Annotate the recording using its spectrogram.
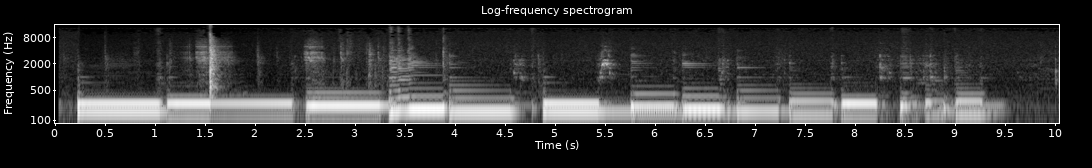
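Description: Electric bass guitar played fingerstyle: a melodic line that opens with two long held notes and moves into a run of shorter notes. It dies away just before the end.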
